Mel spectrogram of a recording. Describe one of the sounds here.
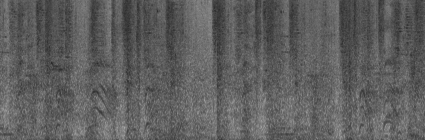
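Magic energy crackles and whooshes.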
